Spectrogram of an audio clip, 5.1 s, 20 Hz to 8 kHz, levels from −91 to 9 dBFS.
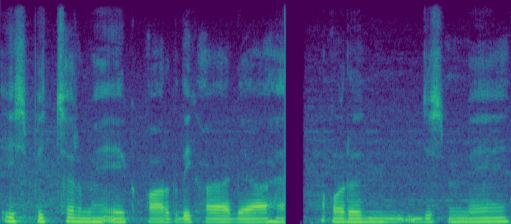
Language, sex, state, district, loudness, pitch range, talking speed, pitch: Hindi, male, Haryana, Charkhi Dadri, -16 LUFS, 110-120 Hz, 115 wpm, 115 Hz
